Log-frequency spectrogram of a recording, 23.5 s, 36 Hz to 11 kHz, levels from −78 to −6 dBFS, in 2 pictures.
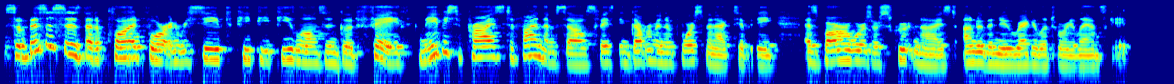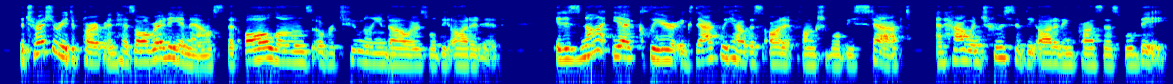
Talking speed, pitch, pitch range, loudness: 170 wpm, 165 Hz, 145-210 Hz, -26 LUFS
